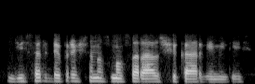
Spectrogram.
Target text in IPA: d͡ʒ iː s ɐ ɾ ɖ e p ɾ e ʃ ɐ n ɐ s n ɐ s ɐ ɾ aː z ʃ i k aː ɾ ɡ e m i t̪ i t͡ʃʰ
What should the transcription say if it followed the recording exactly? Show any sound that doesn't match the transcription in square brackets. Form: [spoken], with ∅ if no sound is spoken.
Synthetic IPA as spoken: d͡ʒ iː s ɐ ɾ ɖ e p ɾ e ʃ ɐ n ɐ s [m] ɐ s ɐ ɾ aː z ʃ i k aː ɾ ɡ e m i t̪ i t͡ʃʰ

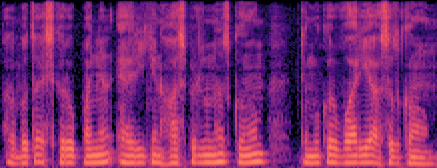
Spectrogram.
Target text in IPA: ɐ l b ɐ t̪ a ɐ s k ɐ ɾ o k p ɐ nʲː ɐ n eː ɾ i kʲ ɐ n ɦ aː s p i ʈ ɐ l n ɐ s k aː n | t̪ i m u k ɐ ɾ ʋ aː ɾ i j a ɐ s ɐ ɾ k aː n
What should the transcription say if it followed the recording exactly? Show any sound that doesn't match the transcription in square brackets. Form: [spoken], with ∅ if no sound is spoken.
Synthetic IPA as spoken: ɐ l b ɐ t̪ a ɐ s k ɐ ɾ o [∅] p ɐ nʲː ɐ n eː ɾ i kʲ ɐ n ɦ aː s p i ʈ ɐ l n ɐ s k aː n | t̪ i m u k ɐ ɾ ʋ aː ɾ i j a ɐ s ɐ [l] k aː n

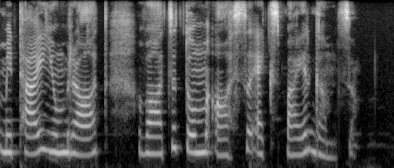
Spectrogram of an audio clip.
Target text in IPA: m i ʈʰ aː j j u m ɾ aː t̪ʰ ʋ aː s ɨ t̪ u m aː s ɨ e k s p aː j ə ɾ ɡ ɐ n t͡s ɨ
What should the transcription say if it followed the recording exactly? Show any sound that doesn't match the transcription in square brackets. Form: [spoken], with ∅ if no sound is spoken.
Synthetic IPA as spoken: m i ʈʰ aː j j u m ɾ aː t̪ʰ ʋ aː [t͡s] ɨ t̪ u m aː s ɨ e k s p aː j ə ɾ ɡ ɐ [m] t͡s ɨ

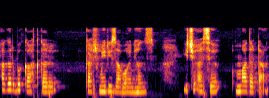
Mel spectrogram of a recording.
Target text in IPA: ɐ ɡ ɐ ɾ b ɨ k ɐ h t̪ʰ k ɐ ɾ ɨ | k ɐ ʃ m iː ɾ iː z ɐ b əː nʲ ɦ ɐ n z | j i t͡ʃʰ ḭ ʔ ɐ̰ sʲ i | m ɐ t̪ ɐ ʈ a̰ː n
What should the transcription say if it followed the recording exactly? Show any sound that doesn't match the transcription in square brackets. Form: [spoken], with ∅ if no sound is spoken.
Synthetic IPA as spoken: ɐ ɡ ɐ ɾ b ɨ k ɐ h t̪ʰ k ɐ ɾ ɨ | k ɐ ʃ m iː ɾ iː z ɐ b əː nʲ ɦ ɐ n z | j i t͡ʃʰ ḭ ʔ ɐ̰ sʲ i | m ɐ [d̪] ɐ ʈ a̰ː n

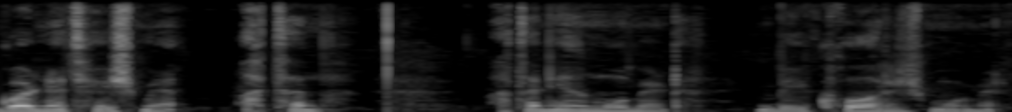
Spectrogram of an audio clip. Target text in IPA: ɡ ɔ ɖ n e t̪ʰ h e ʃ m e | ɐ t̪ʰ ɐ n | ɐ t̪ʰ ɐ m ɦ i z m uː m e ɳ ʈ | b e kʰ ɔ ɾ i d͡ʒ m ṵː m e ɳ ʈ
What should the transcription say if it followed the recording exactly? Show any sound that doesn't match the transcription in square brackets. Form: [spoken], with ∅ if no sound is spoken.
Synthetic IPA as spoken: ɡ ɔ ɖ n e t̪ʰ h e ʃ m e | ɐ t̪ʰ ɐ n | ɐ t̪ʰ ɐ [n] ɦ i z m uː m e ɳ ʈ | b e kʰ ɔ ɾ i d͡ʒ m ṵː m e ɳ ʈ

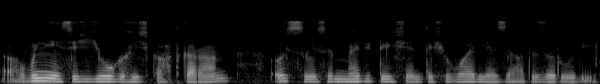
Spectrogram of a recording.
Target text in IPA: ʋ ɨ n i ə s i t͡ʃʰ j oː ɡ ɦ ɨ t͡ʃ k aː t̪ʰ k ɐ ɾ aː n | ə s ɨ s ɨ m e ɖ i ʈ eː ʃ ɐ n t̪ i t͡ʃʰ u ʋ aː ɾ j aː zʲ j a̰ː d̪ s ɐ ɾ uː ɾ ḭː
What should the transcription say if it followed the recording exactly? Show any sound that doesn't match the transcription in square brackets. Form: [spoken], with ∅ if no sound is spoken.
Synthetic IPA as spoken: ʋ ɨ n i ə s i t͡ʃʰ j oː ɡ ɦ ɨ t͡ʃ k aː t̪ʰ k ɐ ɾ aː n | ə s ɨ s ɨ m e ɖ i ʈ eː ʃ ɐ n t̪ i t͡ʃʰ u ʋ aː ɾ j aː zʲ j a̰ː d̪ [z] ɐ ɾ uː ɾ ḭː

